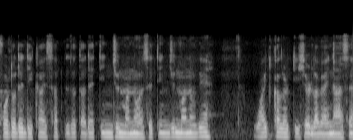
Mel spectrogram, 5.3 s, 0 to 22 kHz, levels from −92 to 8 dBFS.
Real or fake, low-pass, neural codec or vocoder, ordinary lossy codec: real; none; none; none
